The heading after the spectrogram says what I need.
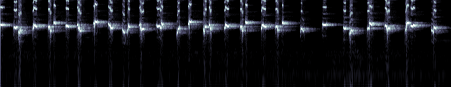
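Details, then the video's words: Long 'ropel' song of a lively yellow-vented bulbul, played to lure others into singing: a steady stream of bubbly, wavering whistled notes, roughly two to three per second, with a brief pause near the six-second mark. "trucukan gacor ROPEL PANJANG buat pancingan trucukan agar bunyi JADIKAN burung trucuk gacor NYAUT"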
